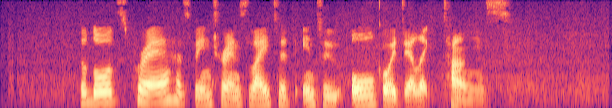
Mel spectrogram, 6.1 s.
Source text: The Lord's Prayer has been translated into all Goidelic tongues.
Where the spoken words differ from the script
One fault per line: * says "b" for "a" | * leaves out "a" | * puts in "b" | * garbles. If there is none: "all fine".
all fine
